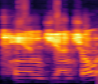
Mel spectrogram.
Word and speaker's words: tangential: that the tangential velocity tangential is a nice word fun pronunciation tan junction oh look i see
